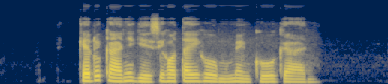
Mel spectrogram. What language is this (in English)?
Igbo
